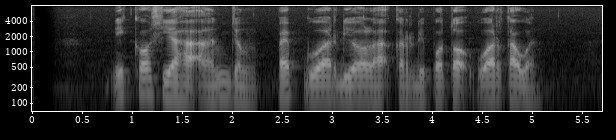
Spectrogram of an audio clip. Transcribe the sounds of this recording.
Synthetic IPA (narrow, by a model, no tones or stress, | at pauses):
nʔikosiaɦaʔand͡ʒəŋpɛp̚ɡuardiolakərdipɔt̪ɔkṵwart̪awan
